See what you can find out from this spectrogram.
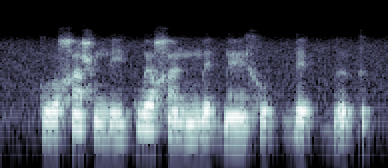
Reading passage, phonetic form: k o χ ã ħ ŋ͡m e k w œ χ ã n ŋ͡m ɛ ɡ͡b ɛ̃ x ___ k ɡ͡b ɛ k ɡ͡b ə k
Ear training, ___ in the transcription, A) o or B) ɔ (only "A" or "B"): A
